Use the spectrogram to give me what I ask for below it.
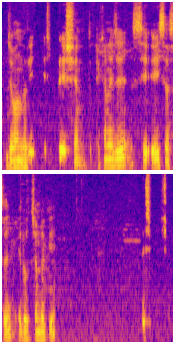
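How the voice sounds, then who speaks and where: A man's voice: mid-range voice, low-quality recording. A man teaching a language class, explaining step by step and answering his own questions. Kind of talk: spoken language lesson.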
